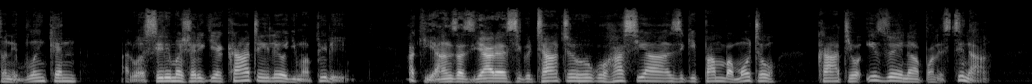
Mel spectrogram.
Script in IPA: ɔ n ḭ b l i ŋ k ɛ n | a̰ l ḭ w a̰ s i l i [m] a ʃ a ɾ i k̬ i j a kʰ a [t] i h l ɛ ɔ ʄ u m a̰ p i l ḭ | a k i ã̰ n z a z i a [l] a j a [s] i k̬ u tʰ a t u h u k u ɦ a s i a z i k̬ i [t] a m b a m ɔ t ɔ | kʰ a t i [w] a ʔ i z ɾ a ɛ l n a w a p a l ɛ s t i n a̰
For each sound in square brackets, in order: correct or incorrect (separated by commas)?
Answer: correct, correct, incorrect, correct, incorrect, correct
